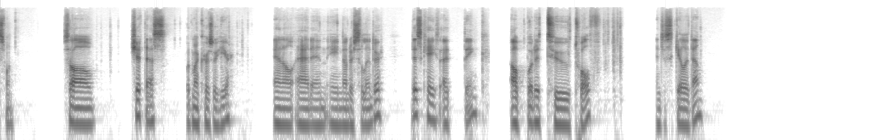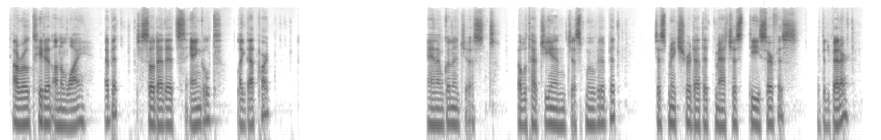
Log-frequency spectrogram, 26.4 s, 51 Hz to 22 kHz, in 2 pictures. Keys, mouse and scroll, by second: 0.4 3, 0.8 shift+s, 1.9 shift+s, 2.8 middle click, 3.1 Tab, 3.4 a, 3.5 a, 11.1 s, 12.4 r, 15.1 s, 15.8 middle click, 16.1 s, 16.9 g, 17.5 s, 18.9 Tab, 19.1 3, 19.8 g, 20.7 g, 22.0 a, 22.3 r, 24.0 middle click, 24.7 z, 25.0 middle click, 25.9 click, 25.9-26.4 typing.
